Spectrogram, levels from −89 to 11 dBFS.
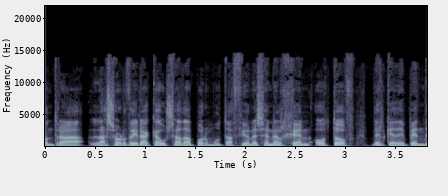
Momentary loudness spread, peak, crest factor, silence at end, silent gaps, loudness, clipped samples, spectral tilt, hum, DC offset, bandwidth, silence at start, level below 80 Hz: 4 LU; -8 dBFS; 16 dB; 0 s; none; -24 LUFS; under 0.1%; -5.5 dB/octave; none; under 0.1%; 15 kHz; 0 s; -48 dBFS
